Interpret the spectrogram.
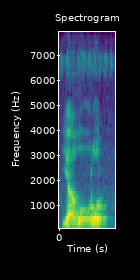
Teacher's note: تو یہاں را پور ہوگی. کیونکہ رائے ساکنہ سے پہلے پیش آ رہا ہے، اس لیے یہاں را پور کر کے پڑھیں گے.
